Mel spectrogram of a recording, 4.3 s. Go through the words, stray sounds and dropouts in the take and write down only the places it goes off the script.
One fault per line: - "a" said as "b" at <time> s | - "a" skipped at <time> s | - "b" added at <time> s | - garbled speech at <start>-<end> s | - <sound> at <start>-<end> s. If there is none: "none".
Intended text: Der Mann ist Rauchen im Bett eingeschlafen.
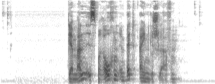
none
